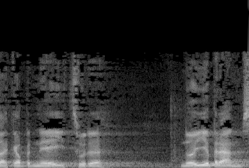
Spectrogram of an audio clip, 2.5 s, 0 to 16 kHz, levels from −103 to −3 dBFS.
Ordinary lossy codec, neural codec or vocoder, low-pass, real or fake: MP3, 48 kbps; vocoder, 48 kHz, 128 mel bands, Vocos; 14.4 kHz; fake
